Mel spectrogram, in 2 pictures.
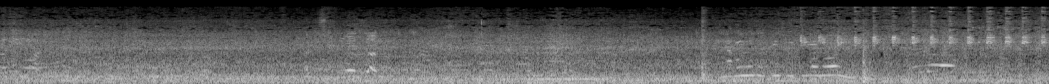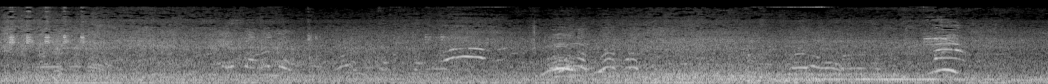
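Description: Traffic rumbles on a busy street.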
